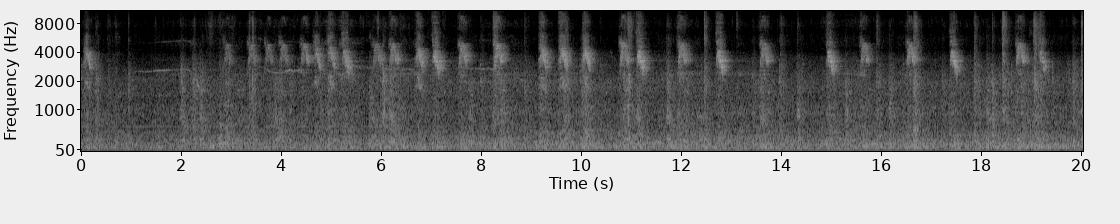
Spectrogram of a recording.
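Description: Bird chirping: many short, sharp, high calls, each slightly falling in pitch, coming in quick irregular runs over a steady low background hum.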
